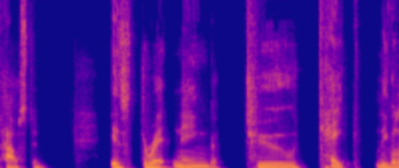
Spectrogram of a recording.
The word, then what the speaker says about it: Houston: out of H County I know it spell Houston is pronounced hon is threatening to take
